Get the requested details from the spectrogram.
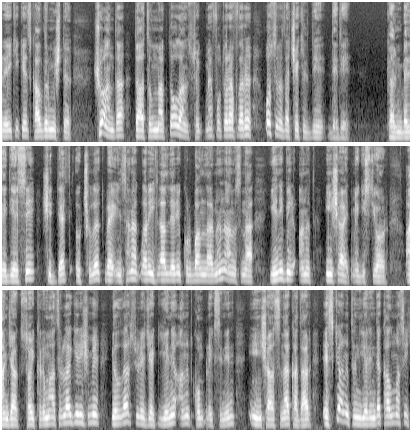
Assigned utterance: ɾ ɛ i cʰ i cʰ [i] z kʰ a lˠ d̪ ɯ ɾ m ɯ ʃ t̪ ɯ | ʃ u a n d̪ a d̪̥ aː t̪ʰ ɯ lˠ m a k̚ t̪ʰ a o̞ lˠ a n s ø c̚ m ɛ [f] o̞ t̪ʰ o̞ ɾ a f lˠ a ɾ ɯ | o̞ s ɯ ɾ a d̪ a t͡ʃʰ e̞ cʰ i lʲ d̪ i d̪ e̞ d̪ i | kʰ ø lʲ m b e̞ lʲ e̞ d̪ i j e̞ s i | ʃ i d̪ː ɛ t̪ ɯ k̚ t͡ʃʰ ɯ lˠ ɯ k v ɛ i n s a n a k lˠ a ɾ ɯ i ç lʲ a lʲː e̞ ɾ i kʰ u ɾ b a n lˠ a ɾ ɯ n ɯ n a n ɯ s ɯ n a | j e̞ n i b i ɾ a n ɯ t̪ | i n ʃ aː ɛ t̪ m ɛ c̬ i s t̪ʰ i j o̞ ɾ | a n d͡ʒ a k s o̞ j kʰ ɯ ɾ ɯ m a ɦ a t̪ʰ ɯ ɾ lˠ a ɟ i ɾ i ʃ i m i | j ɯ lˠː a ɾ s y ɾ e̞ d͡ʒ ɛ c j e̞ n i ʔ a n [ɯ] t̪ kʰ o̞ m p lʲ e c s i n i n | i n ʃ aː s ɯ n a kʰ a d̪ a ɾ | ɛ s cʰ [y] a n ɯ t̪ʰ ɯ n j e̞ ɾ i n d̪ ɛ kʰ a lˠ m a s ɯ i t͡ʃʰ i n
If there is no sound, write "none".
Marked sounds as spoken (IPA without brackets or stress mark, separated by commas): ɛ, f, ɯ, i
